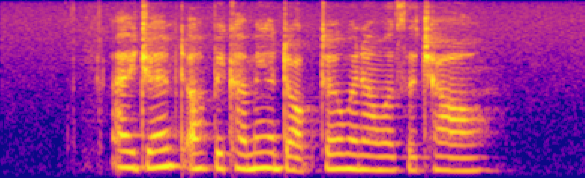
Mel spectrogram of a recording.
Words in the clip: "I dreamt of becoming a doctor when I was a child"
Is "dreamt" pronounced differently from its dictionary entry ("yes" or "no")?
no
